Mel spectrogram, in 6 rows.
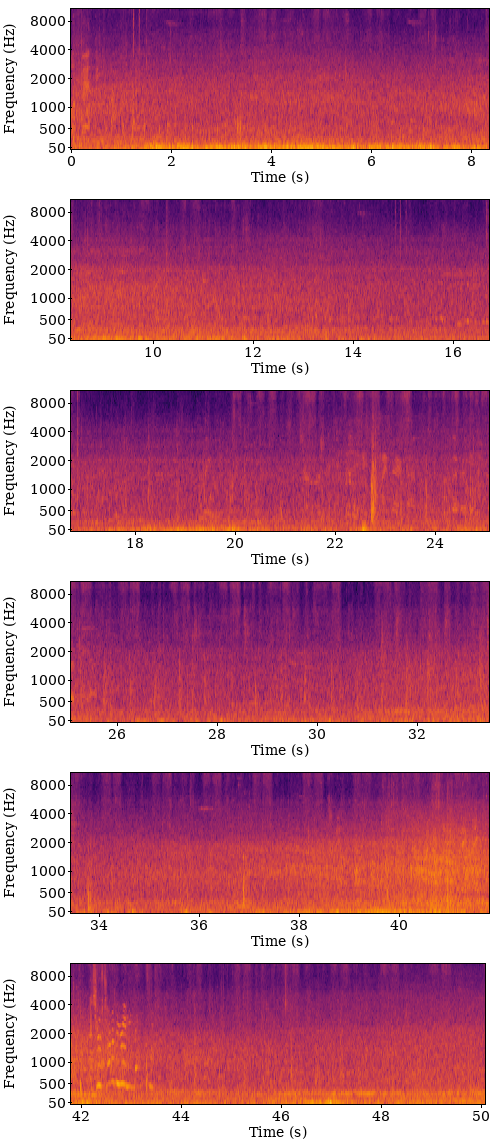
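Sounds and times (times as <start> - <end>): distant traffic rumble: 0.0 - 50.0
indistinct voices of passers-by: 0.0 - 50.0.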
